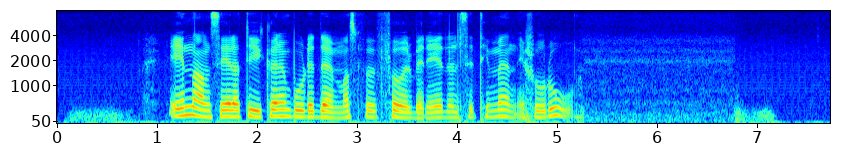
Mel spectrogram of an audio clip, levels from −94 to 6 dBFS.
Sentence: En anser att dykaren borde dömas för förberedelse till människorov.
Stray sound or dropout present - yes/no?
no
